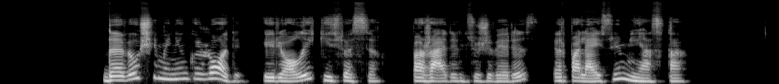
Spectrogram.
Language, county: Lithuanian, Kaunas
